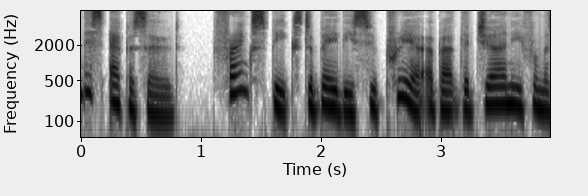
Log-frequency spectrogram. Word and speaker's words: Baby Supriya: to bring on uh a esteemed guest uh baby supriya is that that i pronounce that right yes awesome um so first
